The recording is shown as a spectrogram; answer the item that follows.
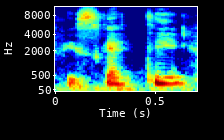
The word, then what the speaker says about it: Fischetti: Just think of it in sections, so Cristallina and then Fischetti. Sounds like spaghetti. But yes, in any case, it's a double pressing on the T, Fischetti, like spaghetti.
